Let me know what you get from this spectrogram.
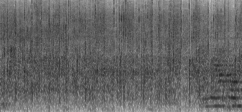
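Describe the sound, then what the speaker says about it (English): A hall audience applauds a contestant at a public speaking competition in Thailand, a steady, dense wash of clapping filling the whole stretch at an even, fairly loud level. "Please give her another round of applause."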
